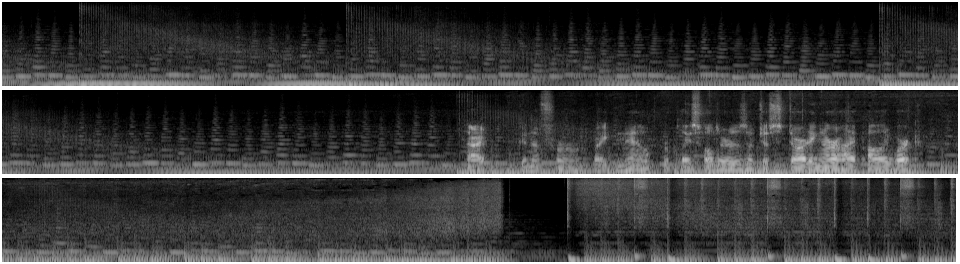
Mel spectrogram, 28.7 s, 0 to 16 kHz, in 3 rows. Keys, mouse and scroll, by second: 0.4 Tab, 1.0 click, 1.5 Tab, 1.7 middle click, 2.3 2, 3.0 click, 3.7 click, 4.0 middle click, 5.3 click, 5.6 q, 7.1 click, 7.6 Tab, 8.9-10.0 drag, 10.5 click, 11.0-13.6 middle drag, 14.1 middle click, 14.9 middle click, 15.8 middle click, 16.1 shift+middle click, 16.5 middle click, 17.0 middle click, 17.6 shift+middle click, 21.7 middle click, 22.3-24.1 middle drag, 24.6 middle click, 25.5 middle click, 26.9-28.5 middle drag.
